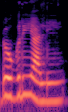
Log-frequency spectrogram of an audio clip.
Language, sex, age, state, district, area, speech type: Marathi, female, 18-30, Maharashtra, Nashik, urban, spontaneous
